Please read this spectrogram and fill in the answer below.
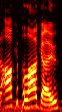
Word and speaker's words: archipelago: know anyway so an archipeline um I hate this word I've always pronounced this wrong I always swap the L and the G I believe is the the G and the L uh an archipelago in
